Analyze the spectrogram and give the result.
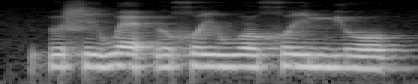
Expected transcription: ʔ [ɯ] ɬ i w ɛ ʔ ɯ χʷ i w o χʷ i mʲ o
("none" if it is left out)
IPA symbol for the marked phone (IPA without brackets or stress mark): ɯ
